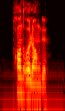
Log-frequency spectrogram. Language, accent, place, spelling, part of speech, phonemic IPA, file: French, France, Lyon, prendre langue, verb, /pʁɑ̃.dʁə lɑ̃ɡ/, LL-Q150 (fra)-prendre langue.wav
- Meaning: to make inquiries, to learn about the situation, to become acquainted with the situation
